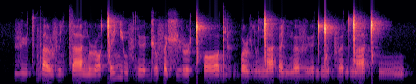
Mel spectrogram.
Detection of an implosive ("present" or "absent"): present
